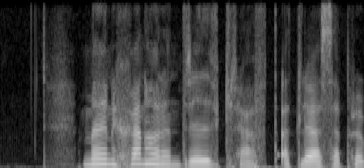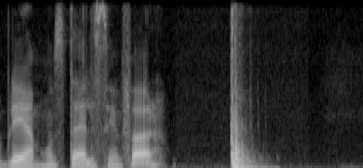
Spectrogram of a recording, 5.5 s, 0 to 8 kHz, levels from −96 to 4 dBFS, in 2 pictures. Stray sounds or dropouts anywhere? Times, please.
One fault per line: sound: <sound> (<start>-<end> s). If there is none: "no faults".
sound: thud (4.5-4.8 s)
